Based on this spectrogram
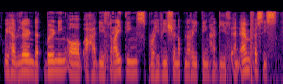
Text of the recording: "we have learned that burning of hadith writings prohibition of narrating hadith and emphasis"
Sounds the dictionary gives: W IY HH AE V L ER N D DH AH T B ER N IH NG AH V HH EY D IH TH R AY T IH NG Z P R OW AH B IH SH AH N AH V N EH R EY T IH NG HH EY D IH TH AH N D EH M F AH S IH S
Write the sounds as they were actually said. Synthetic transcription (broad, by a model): W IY HH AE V L ER N D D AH T B ER N IH NG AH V HH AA D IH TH R AY T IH NG S P R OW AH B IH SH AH N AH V N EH R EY T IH NG HH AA D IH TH AH N D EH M F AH S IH S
